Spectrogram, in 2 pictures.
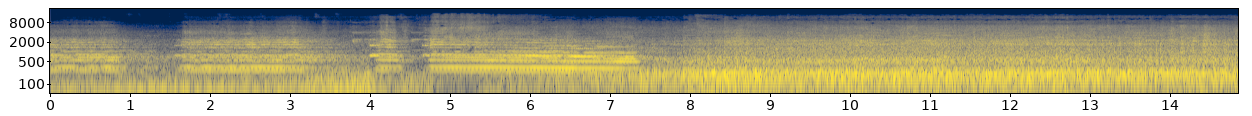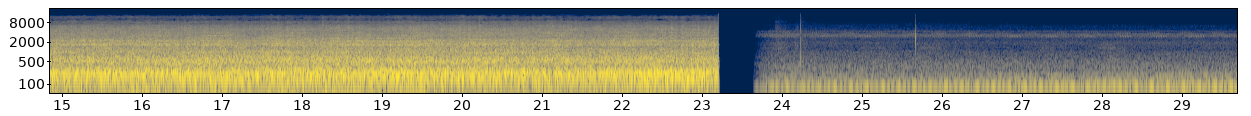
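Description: Locomotive multi-tone air horn sounding the grade-crossing pattern, long, long, short, long, as the train reaches the crossing. The train then passes close by with a loud steady rumble and clatter of wheels on rail for about fifteen seconds, before the sound cuts off abruptly and gives way to a much quieter steady high trill.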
